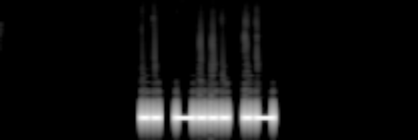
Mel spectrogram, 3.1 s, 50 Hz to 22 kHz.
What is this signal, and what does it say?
Morse code, heard as a keyed tone, about 28 wpm, 700 Hz. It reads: IBA
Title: USA Call Sign Postfixes - 3 Letters 28wpm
